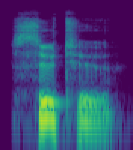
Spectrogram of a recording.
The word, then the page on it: sotho: British English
